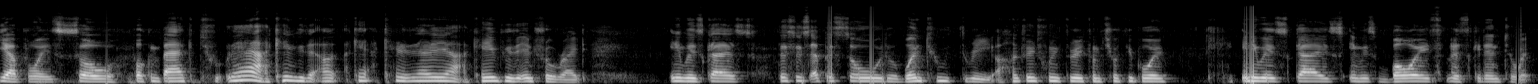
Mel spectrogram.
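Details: Streamer with a self-reported speech impediment causing stuttering and tripping over words; stuttering.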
